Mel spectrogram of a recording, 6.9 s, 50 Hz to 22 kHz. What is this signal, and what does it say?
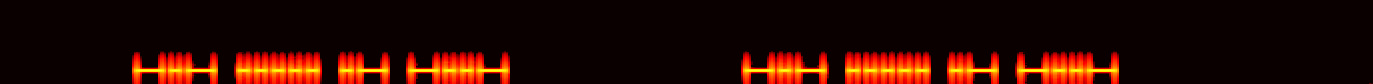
Morse code, heard as a keyed tone, about 28 wpm, 700 Hz. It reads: K5AX K5AX
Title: Easy Call Signs Repeated 2x - 28wpm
